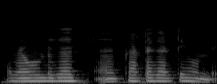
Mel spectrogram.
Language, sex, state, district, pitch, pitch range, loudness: Telugu, male, Telangana, Karimnagar, 150 Hz, 145-155 Hz, -38 LUFS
